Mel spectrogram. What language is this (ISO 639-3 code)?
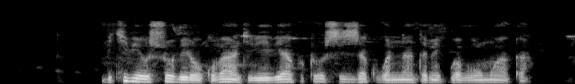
lug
